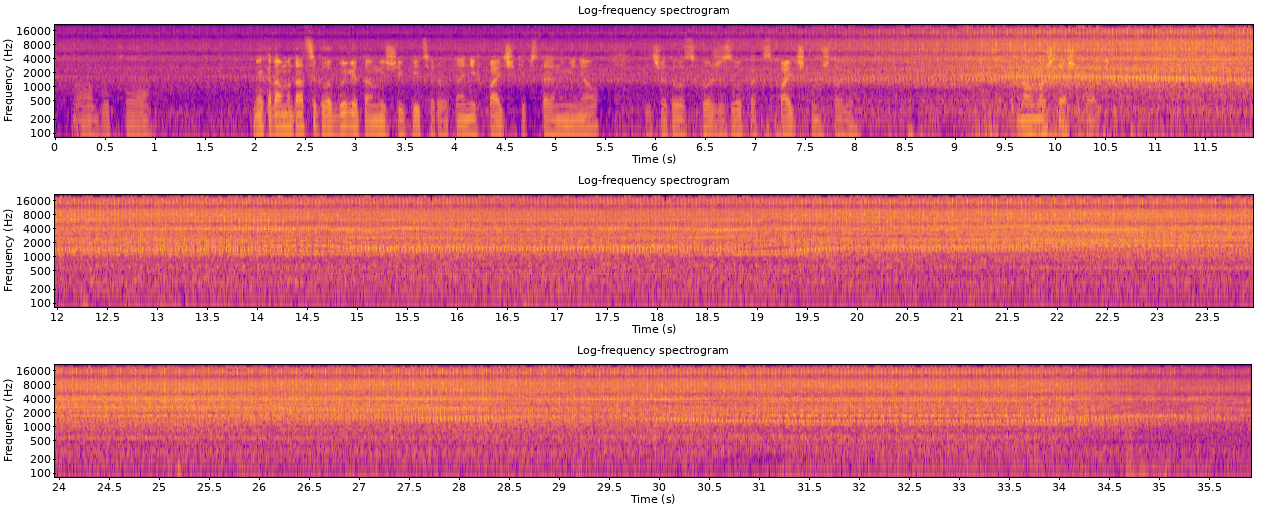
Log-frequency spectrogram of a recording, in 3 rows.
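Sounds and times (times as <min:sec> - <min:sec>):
car engine idling with knock: 0:00.0 - 0:35.9.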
